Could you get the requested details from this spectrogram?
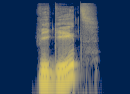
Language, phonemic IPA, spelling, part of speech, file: German, /viˈɡeːts/, wie geht's, phrase, De-Wie geht's?.ogg
- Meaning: how are you?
